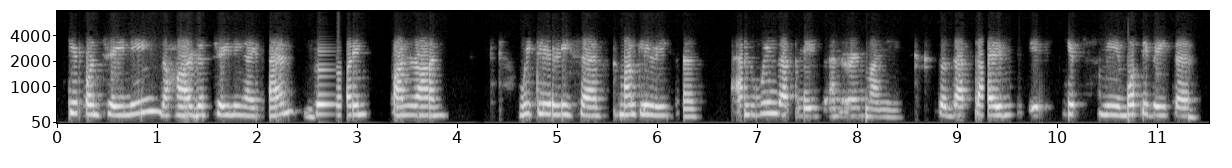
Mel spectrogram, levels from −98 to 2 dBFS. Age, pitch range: 20-39, 220-255 Hz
